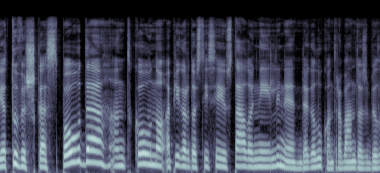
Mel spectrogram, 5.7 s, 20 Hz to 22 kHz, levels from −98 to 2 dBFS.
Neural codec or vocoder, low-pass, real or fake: none; 14.4 kHz; real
